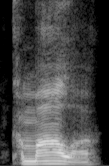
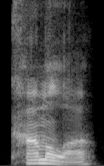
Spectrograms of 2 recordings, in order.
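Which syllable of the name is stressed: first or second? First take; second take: second; first. First: The stress falls on the second syllable. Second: The stress falls on the first syllable. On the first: It names the Ms. Marvel character. "Is Kamala Khan" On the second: It names the vice president. "It's how you pronounce the vice president's name"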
